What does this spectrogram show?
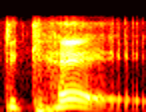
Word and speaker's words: Takei: George Takei is funny. George Takei. It rhymes with gay.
